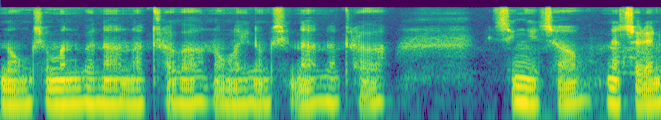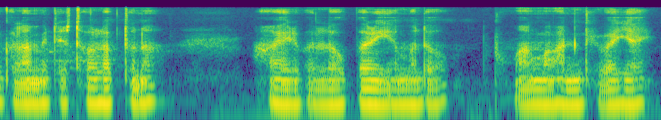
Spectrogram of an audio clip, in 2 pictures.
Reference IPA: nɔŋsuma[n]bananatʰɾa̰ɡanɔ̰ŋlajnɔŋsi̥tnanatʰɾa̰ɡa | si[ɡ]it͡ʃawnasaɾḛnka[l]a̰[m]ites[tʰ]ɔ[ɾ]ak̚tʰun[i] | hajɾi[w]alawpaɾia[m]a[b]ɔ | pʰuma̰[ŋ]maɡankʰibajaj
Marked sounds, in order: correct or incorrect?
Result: correct, incorrect, correct, correct, correct, incorrect, incorrect, incorrect, correct, incorrect, correct

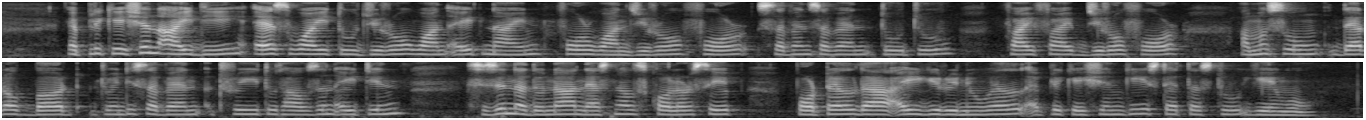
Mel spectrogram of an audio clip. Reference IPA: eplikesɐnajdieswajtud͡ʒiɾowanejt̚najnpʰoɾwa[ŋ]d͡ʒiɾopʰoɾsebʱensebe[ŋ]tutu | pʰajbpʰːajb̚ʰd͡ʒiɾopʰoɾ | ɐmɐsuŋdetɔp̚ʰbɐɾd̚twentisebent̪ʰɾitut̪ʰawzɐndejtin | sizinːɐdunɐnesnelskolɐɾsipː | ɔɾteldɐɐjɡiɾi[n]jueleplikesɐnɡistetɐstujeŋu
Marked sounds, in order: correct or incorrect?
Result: incorrect, incorrect, correct

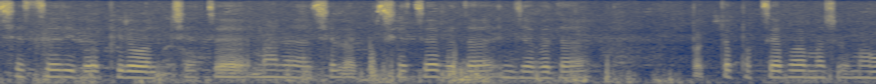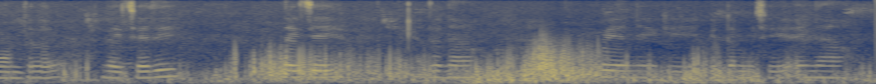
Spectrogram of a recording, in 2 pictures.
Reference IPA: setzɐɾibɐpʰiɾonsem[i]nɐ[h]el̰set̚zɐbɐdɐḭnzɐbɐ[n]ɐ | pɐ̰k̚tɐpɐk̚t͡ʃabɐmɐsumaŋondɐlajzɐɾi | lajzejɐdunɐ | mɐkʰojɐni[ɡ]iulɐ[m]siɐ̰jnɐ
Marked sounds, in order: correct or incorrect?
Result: incorrect, incorrect, incorrect, correct, correct

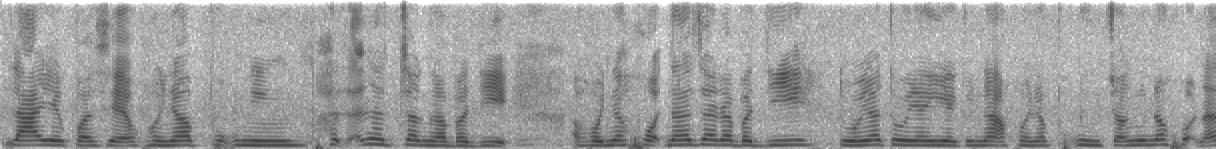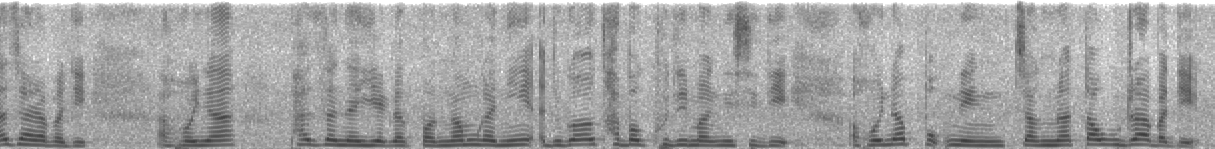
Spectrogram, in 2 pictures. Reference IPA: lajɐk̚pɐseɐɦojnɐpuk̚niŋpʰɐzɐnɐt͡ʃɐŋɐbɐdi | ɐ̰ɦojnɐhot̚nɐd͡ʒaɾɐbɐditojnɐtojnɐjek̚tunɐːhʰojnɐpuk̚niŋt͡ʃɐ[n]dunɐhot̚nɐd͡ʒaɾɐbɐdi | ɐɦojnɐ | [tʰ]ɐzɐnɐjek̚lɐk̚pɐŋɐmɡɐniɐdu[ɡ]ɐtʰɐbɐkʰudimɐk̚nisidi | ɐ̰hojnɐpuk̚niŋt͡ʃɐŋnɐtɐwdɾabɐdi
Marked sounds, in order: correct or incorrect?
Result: incorrect, incorrect, correct

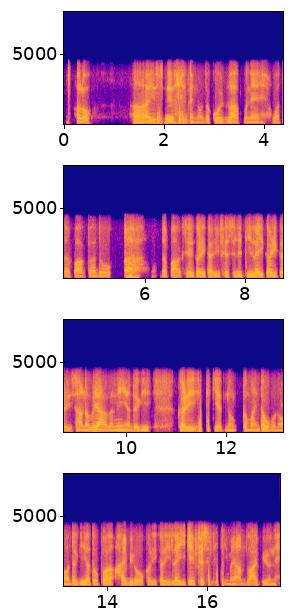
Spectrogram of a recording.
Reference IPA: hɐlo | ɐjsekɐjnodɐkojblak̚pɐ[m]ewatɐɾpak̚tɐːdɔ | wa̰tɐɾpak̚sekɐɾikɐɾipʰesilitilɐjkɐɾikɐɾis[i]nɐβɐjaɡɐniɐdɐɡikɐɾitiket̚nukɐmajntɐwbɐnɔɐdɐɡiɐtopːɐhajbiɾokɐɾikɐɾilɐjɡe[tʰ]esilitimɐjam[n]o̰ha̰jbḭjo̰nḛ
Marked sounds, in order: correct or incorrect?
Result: incorrect, incorrect, incorrect, incorrect

